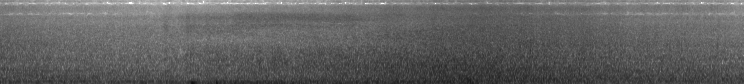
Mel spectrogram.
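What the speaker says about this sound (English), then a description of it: "There's just something about crashing waves that is really so relaxing." Waves crash steadily on the Lake Superior shore near the Aerial Lift Bridge in Duluth, Minnesota, a broad continuous surf roar with wind noise that swells midway and never pauses.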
